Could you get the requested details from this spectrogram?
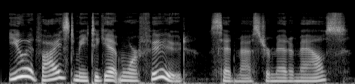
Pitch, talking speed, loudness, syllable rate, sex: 200 Hz, 185 wpm, -16 LUFS, 5.1 syllables/s, female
